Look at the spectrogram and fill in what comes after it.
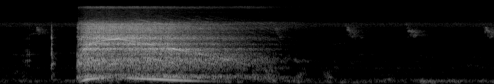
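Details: Automatic blender with a control module: the motor whirs loudly for about two seconds, then cuts out and coasts to silence; it runs only briefly each time, and the module is faulty.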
